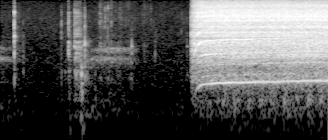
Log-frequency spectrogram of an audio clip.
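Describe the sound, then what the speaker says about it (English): A power drill bores holes in a Genesis model plane from Phoenix Models. A few faint clicks and knocks come first, then the drill kicks in abruptly and whines loud and steady to the end. "Now I can drill the other two holes"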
